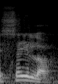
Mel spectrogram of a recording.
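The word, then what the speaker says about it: Thaler: 자, 그러면서 이제 트버스키하고 카너먼이 그런 논문을 전망 이론을 갖다 발표를 하고 이코노메트리카에다가 그 다음에 이제 세일러 여기는 또 세로 썼네요. 세일러라고 하는 게 더 발음이 가까워요. 사실은.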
